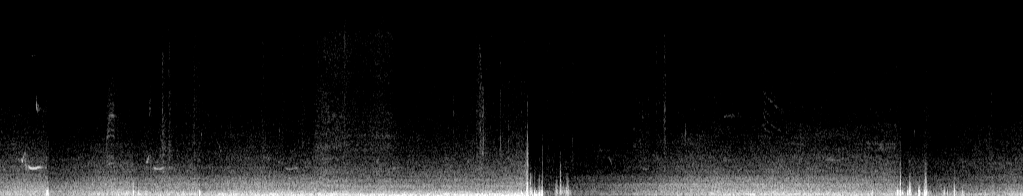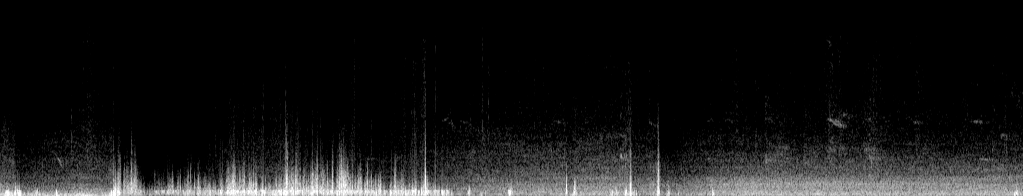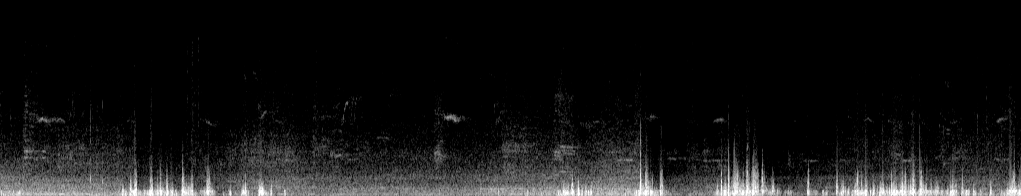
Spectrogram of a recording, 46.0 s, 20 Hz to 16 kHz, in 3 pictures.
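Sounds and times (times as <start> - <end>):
road noise inside moving car: 0.0 - 46.0
wind on microphone: 0.4 - 8.7, 11.0 - 26.4, 30.0 - 36.0, 37.9 - 46.0.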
